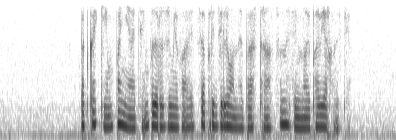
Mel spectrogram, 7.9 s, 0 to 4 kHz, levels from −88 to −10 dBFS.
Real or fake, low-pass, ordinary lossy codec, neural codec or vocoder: real; 3.6 kHz; Opus, 24 kbps; none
